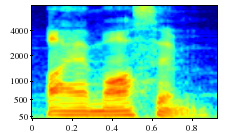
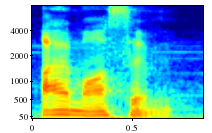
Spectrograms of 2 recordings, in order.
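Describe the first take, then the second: First: The word "am" is said as a separate word. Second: The word "am" is contracted onto "I".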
